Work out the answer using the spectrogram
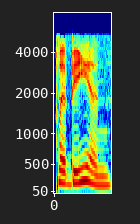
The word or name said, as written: plebeian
